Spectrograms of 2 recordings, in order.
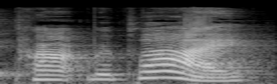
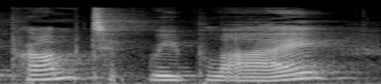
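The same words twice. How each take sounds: First: The T in prompt is held, not released. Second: The T in prompt is fully released. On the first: The speaker calls it right. "Let's hold the T of prompt" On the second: The speaker calls it wrong. "so we don't say prompt reply"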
